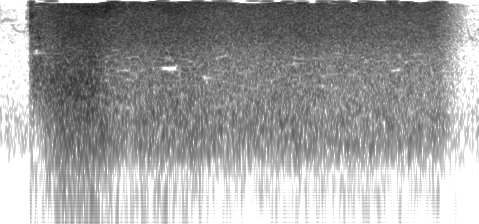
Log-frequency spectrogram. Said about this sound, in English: I'll use these spray cannons, jetpacks, and fly to safety.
